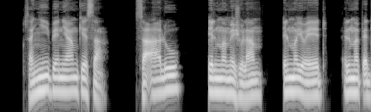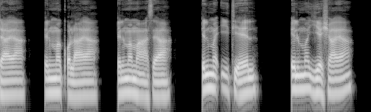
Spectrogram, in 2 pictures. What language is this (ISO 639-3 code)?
orm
